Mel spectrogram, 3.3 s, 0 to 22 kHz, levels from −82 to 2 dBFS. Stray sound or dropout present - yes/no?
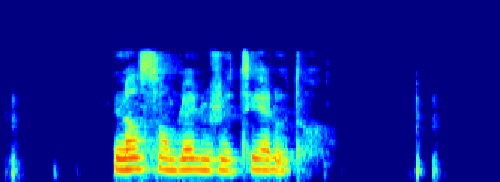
no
